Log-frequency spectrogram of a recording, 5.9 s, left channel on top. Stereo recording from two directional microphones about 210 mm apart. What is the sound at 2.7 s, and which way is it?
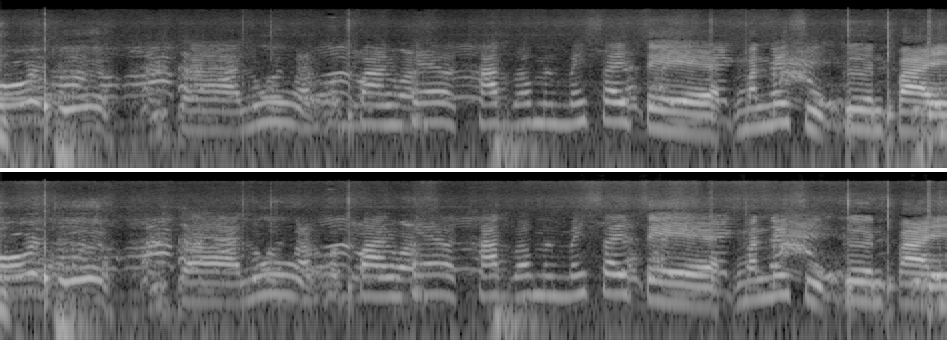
Speech, 15° left (ahead or behind).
